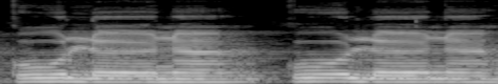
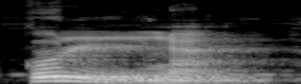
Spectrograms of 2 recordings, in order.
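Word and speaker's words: قلنا: Jadi jangan dibaca kulena, jadi harus dibaca tetap dibaca tidak pantulan. Kulna, wa idz kulna, kemudian huruf dal, wa idz kulna dkhulu.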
